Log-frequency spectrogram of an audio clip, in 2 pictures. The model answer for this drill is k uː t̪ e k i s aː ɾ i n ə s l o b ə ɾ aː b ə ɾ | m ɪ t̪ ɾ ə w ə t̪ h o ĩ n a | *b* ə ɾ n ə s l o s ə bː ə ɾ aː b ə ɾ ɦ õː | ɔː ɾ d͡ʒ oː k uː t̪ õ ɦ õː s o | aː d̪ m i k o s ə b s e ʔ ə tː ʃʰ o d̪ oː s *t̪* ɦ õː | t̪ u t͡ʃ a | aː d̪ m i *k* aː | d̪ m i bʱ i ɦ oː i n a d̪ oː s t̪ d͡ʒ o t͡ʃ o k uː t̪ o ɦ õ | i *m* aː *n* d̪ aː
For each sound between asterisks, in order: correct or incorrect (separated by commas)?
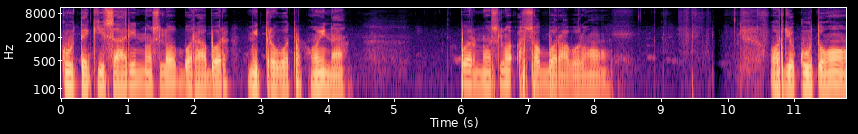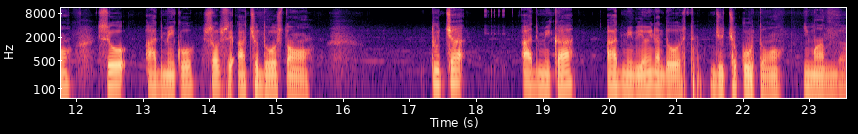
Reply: incorrect, correct, correct, correct, correct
